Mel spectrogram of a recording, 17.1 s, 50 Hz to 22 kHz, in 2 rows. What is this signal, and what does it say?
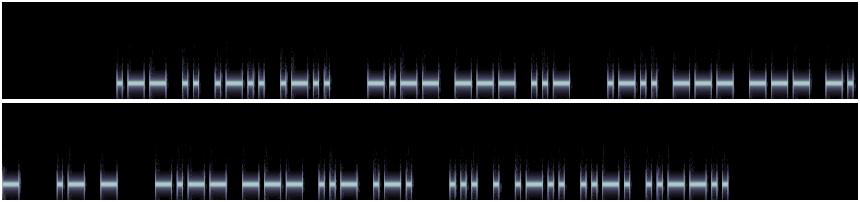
Morse code, heard as a keyed tone, about 22 wpm, 700 Hz. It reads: WILL YOU LOOK AT YOUR SELF?
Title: Sentences from Top 1000 Words - Review Part 1 - 22wpm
